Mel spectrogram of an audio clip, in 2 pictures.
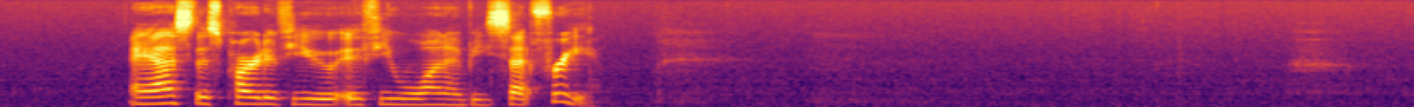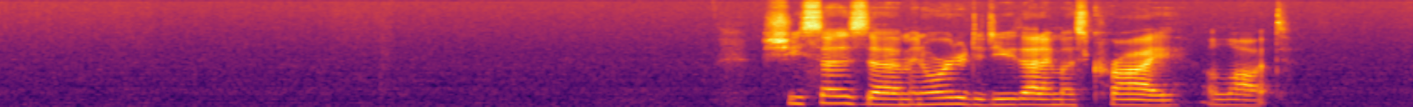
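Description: A woman speaks calmly and slowly into a close microphone, with long pauses.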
